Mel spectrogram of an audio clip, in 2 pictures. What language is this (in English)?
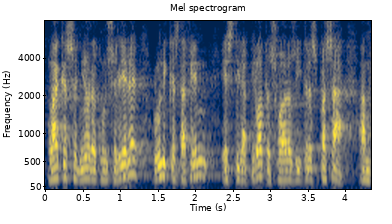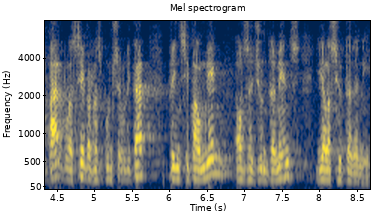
Catalan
